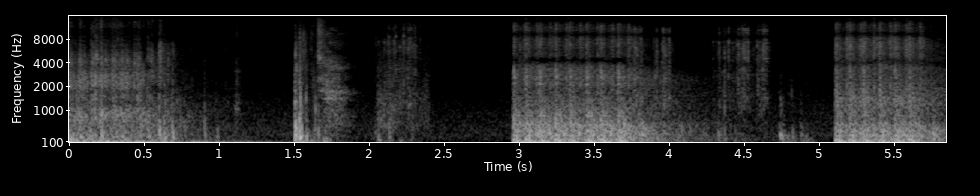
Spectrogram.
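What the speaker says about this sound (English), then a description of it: "There's a lot of bullets being spammed through smokes" Gunfire from a Counter-Strike match, bullets sprayed through smoke: loud bursts of automatic fire in several long runs broken by brief pauses, sharp and close.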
